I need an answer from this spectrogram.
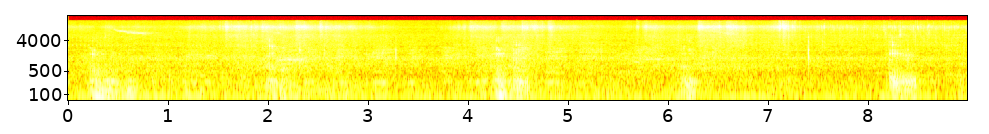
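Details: Two Hungarian Mangalica woolly pigs, an endangered breed, in their enclosure at a mini zoo in Wanne-Eickel in Germany's Ruhr area, grunting while cuddling; short, faint, rough grunts come a few seconds apart over a steady background hiss.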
